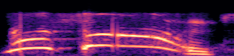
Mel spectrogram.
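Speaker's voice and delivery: drawn-out, very high denial; pleading high-voiced contradiction; high-pitched protest. Real, not acted. Protesting co-host's claim that it's over.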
